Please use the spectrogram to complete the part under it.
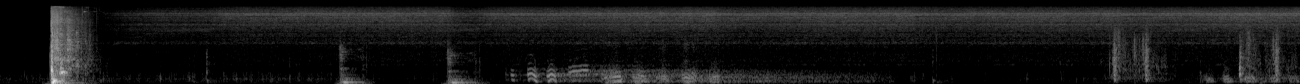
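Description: Broken monitors hiss steadily.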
